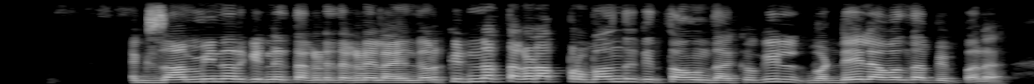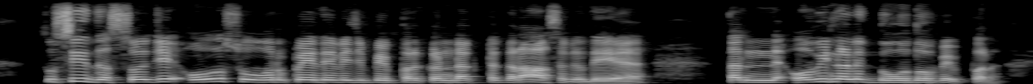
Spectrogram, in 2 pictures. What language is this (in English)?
Punjabi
